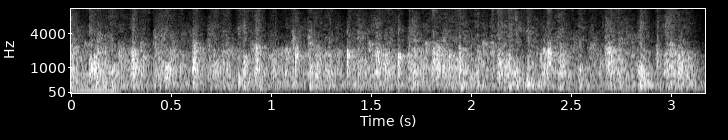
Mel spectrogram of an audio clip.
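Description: An audience in Texas applauds the announcement of an executive order allowing all businesses to open 100%, many hands clapping in a dense, steady patter that holds at an even loudness for a few seconds, with no one speaking over it.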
